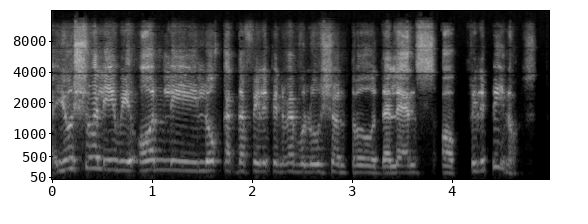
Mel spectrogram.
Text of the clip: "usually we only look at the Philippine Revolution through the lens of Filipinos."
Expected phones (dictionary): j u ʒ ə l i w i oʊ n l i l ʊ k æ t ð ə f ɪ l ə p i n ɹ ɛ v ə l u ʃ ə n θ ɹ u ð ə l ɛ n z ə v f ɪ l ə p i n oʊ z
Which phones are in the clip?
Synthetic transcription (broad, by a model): j u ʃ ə l i w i oʊ n l i l ʊ k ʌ t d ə f ɪ l ə p i n ɹ ɛ v ə l u ʃ ə n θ ɹ u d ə l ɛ n s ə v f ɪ l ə p i n oʊ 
